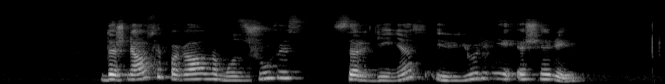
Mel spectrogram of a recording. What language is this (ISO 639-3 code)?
lit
